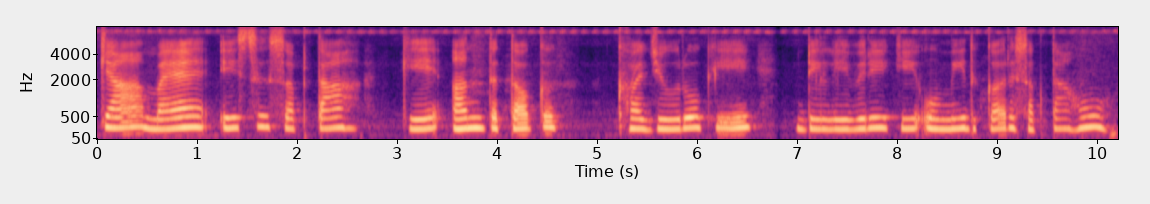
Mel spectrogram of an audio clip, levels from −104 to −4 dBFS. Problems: low volume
